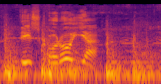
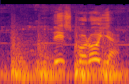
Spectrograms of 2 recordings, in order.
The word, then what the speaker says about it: discoroya: Por ejemplo, la palabra gracias, según me comentaron, gracias en soque se pronuncia discoroya, cuando es del soque de Copainalá, discoroya. Ahora, cuando es el soque de Tuxtla Gutiérrez, se pronuncia ticotá, que significa lo mismo, gracias.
